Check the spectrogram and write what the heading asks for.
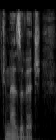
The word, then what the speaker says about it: Knezevich: I think he said you pronounced the K. I think you're supposed to, so it's Knezevich.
